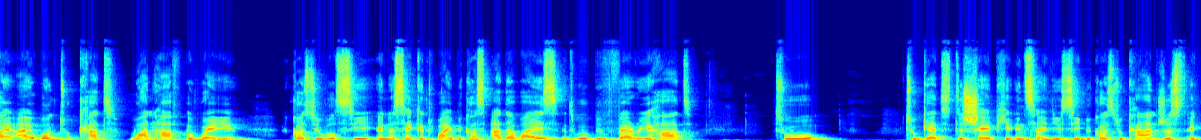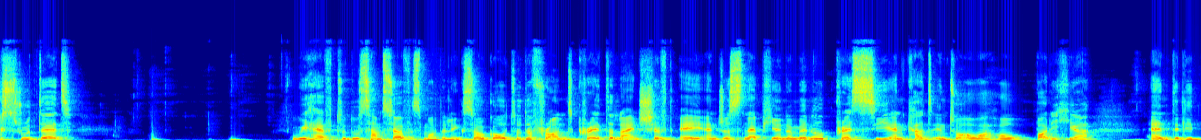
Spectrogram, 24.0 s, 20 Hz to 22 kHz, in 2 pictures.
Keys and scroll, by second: 4.4 2, 12.4 Escape, 13.4 e, 14.3 Escape, 20.5 c, 23.2 Tab.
